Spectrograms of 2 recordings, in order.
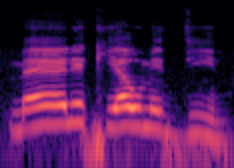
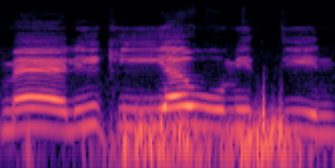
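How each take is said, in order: First: The k has no vowel after it. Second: The k is followed by a long ee. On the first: "هذا خطأ" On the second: "بيزود الكسرة فيتولد عنها ياء"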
